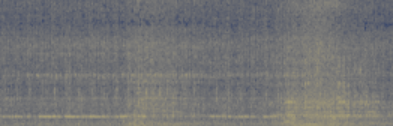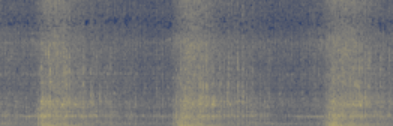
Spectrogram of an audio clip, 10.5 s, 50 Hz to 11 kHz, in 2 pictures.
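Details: VAZ 21099 1.5-litre petrol engine idling with a thin steady whistle and a harsh grinding knock surging about every two seconds; owner unsure of the cause.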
